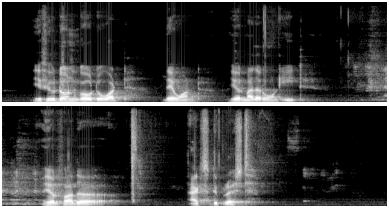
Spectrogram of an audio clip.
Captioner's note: laughter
